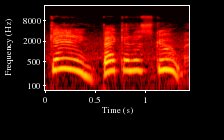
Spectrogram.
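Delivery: high squeaky "Gang, back in the scoop"; squeaky catchphrase. Pretend. Streamer squeaks his catchphrase at his teammate. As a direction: pitch it way up like a silly chant.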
